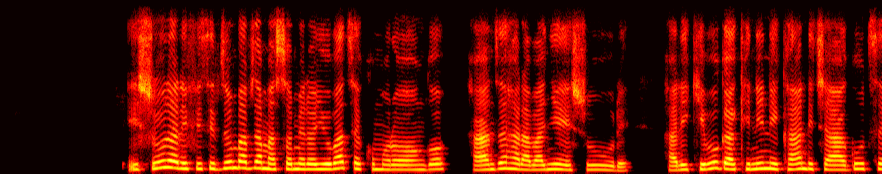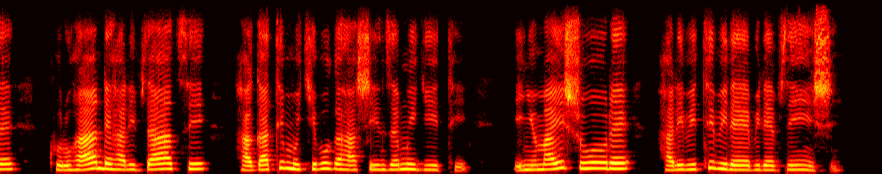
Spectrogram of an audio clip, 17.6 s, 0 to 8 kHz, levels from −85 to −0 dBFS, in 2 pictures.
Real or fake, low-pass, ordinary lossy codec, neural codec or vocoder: real; 7.2 kHz; Opus, 24 kbps; none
